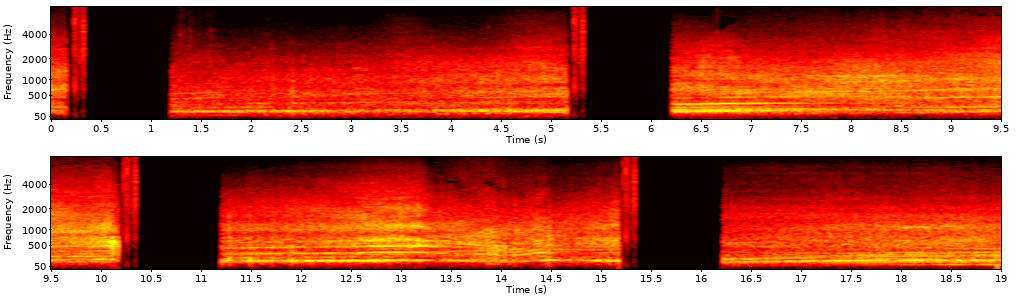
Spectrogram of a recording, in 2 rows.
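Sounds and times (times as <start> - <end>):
car engines running under load: 1.2 - 4.7
car passing: 11.3 - 15.2.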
